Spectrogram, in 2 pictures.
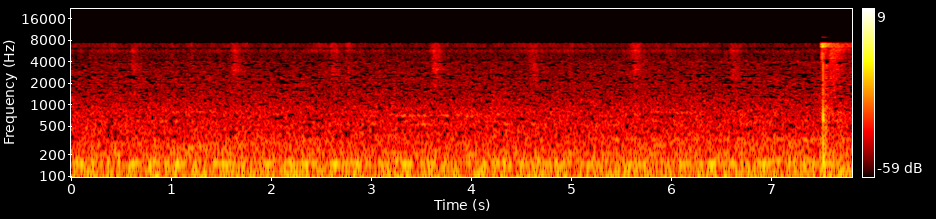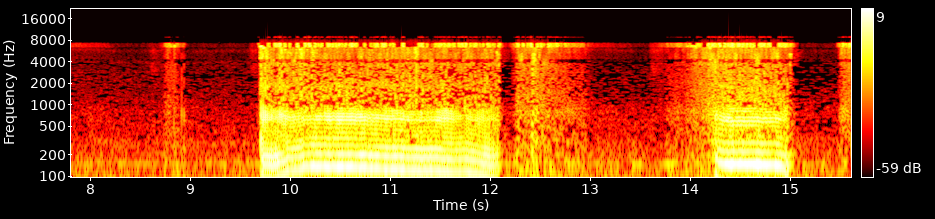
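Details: A pug snoring, recorded in 2009 on a Flip Video camcorder: quiet breathing, then loud rattling, buzzing snores with a raspy, flapping quality typical of a flat-faced dog's noisy airway.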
